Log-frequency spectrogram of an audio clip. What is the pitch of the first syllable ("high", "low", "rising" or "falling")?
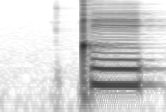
high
